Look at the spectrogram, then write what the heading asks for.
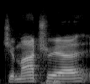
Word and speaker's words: Gematria: website it's Gematria effect.news Gematria is spelled like Jim g-e-m and then a t r i a Gematria effect with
